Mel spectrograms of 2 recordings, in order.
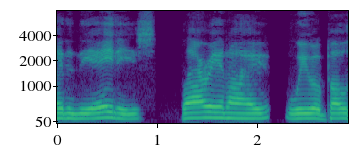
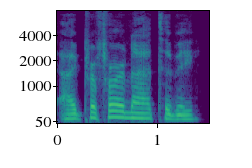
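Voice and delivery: usual speaking voice

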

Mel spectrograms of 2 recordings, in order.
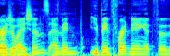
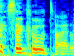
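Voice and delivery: mocking echo; 3 semitones higher, 5 dB louder, slower than usual. Mocking echo of friend's phrase.

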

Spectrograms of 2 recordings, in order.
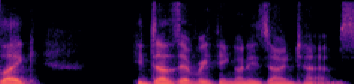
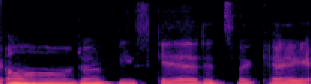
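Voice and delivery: soothing a dog; 7 semitones higher than usual. Retold or imitated. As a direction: coo it as to a frightened pet. Soothing her frightened dog, acted out.

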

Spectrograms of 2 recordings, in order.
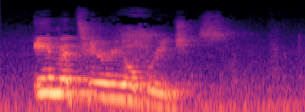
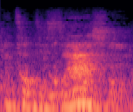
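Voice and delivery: mock deadpan disbelief; 4 semitones lower, 11 dB quieter than usual. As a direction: act unimpressed, dryly. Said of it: "I said".

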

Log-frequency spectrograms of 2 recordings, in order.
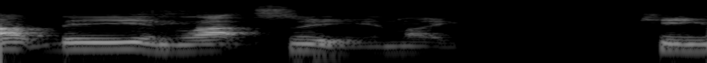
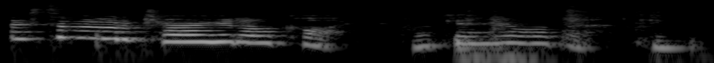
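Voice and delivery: high squeaky voice; 13 semitones higher than usual. Acted. Joking high voice.

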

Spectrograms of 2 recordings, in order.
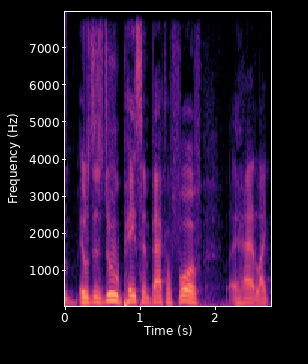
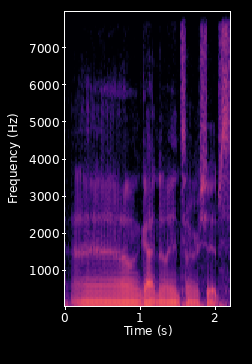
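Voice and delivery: slow, softer mumble past a straw in the mouth; talking round a straw; 5 semitones lower, 6 dB quieter than usual. Retold or imitated. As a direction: say it slowly, like a straw is stuck in your mouth. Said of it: "mad spit came out when he said it".

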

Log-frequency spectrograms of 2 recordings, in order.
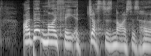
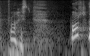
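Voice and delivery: normal talking voice

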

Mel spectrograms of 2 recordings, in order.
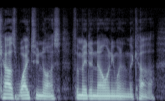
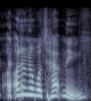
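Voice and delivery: high, bewildered, nervous stammer; freaked out; 7 semitones higher than usual. Retold or imitated. Man baffled by a celebrity being super nice, freaked out. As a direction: retell your own fluster in a raised pitch. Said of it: "getting really freaked out".

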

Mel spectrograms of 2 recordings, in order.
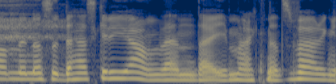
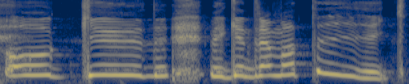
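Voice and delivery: mock dramatic; 8 semitones higher, slower than usual. Real, not acted. Friend reacts to story.

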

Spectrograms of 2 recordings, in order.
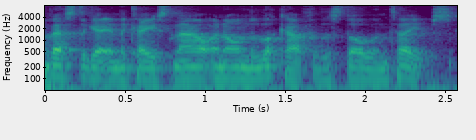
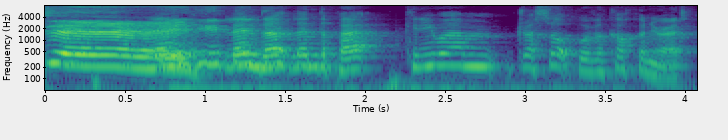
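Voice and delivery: character voice; 8 semitones higher, 8 dB louder, slower than usual. Pretend. Voicing a character calling out.

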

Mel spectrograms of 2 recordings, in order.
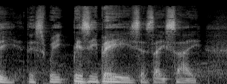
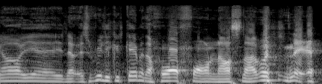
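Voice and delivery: teasing. Retold or imitated. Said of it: "we were just going".

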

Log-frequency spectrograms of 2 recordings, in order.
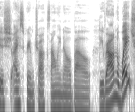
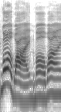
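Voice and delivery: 1 Cersei wine demand; 4 semitones higher, 6 dB louder, much slower than usual. Retold or imitated. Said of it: "She pulls a Cersei".

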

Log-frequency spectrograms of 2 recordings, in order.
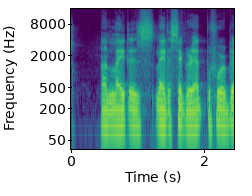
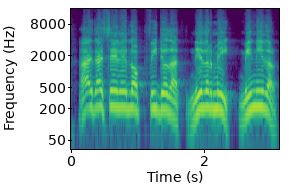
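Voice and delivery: incredulous Turkish owner; 12 semitones higher than usual. Retold or imitated. Owner scoffs at student paying, high accented disbelief. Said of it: "He says".

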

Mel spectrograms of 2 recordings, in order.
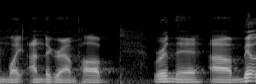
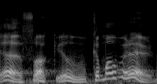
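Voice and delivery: higher-pitched imitation of a Russian guy; Russian accent; 6 semitones higher than usual. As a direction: play the pushy Russian with a put-on accent. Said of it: "some Russian guy comes up to me".

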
